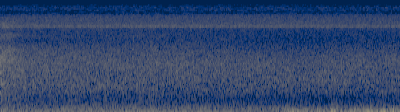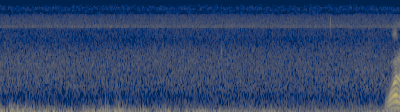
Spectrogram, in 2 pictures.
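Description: Wind rumbling and buffeting against the microphone, gusting louder for several seconds from about four seconds in; a man's voice starts right at the end.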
